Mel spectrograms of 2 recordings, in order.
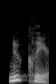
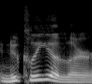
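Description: First: The word is said with its standard syllables. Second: The word is said with extra syllables added. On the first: The speaker calls it right. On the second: The speaker calls it wrong.

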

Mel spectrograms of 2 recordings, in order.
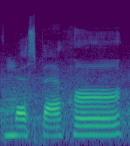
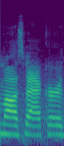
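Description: First: The name is said with a German sound. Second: The name is said the American way.

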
